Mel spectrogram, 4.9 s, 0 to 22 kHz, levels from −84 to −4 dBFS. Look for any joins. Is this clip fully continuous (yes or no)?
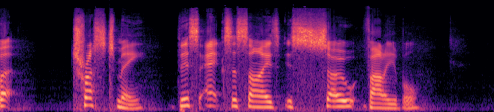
yes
